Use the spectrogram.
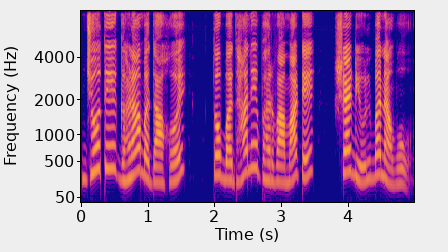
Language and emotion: Gujarati, neutral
